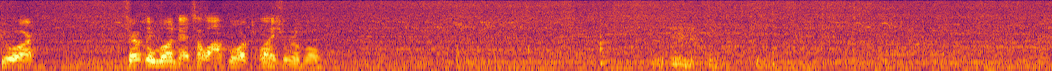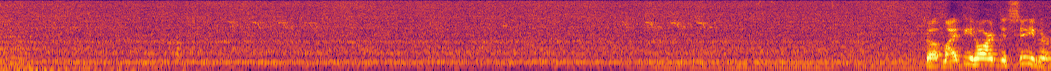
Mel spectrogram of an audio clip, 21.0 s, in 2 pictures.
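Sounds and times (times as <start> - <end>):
mushrooms sizzling in oil: 0.0 - 21.0
faint bird chirps: 12.7 - 13.9.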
